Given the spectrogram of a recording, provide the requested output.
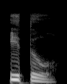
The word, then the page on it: itu: indonesian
